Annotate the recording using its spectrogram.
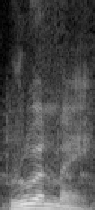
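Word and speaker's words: Ruan Mei: Pronunciation varies. Ruin. Ruin May. Yes, that does sound correct.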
